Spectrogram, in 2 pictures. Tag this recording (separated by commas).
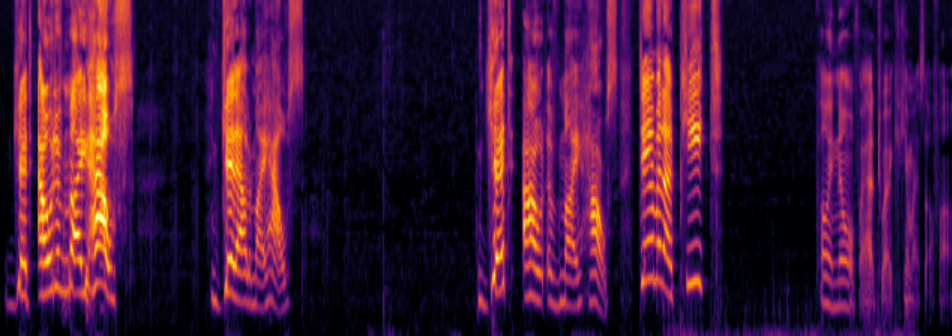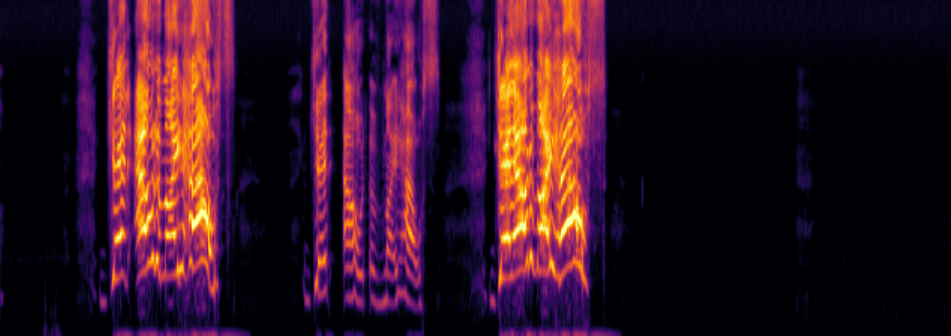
Shout, Human voice, Yell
